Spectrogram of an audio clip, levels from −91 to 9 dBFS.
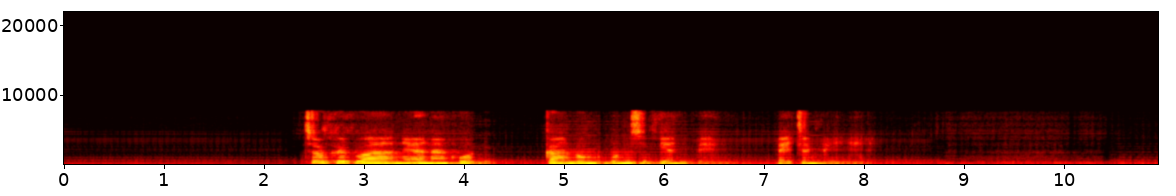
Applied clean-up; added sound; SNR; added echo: neural separator model SepFormer DNS4.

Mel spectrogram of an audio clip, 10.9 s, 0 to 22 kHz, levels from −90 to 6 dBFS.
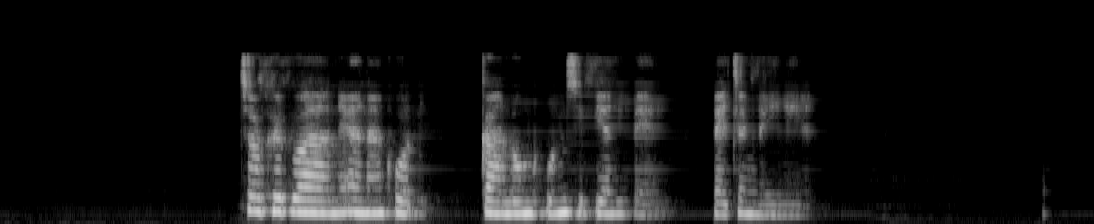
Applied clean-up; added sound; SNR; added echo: neural mask model DeepFilterNet 3.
